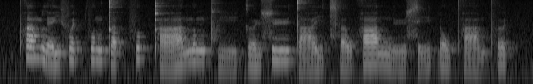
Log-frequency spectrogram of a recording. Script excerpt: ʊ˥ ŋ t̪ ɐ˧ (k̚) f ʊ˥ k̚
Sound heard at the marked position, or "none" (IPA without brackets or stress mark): k̚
